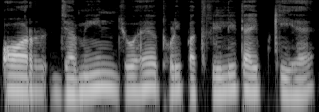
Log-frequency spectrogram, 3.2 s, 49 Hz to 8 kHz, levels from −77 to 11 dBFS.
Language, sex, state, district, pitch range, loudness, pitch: Hindi, male, Uttar Pradesh, Lucknow, 120-135 Hz, -18 LUFS, 130 Hz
